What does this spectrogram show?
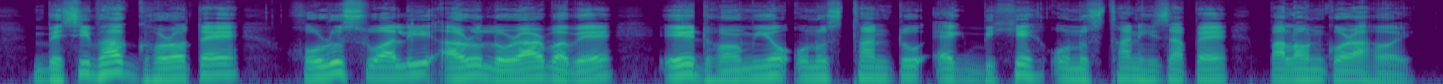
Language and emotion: Assamese, neutral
